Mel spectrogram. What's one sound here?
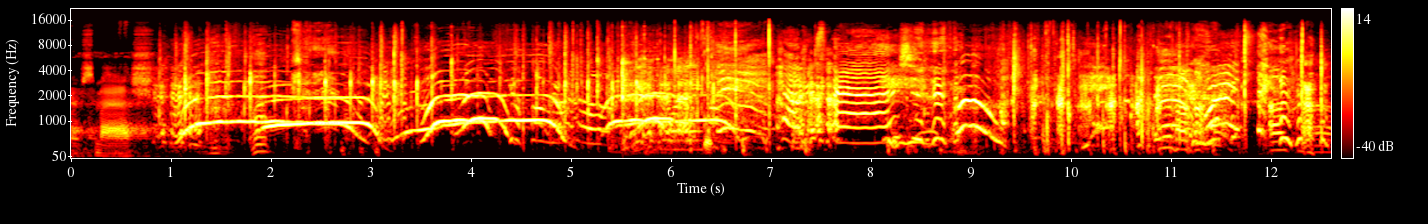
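Young women clap their hands.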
